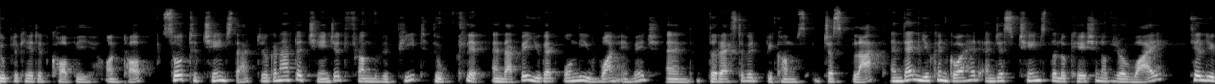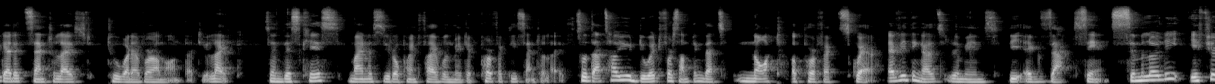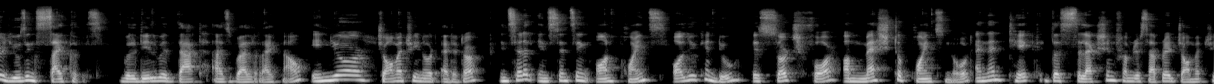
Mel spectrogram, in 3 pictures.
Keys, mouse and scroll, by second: 1.5-2.1 middle drag, 2.1 scroll down 1, 3.6-4.8 drag, 6.3 scroll up 2, 6.6 shift+middle click, 6.6 scroll down 2, 8.6-8.9 scroll down 2, 9.2 middle click, 11.1-13.1 shift+drag, 14.9 click, 17.6-19.9 scroll down 4, 21.1-21.6 scroll up 5, 22.0 shift+middle click, 22.2-22.5 scroll up 3, 23.3 scroll down 10, 23.5-23.9 middle drag, 24.2 click, 25.7 click, 26.1-27.0 drag, 27.3-28.5 drag, 27.3 scroll up 1, 29.1 scroll down 2, 29.3 middle click, 29.3 scroll up 5, 29.5 click, 30.4 click, 30.9-31.5 drag, 31.8 scroll down 1, 32.4 shift+a, 34.0 middle click, 34.8 scroll up 2.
